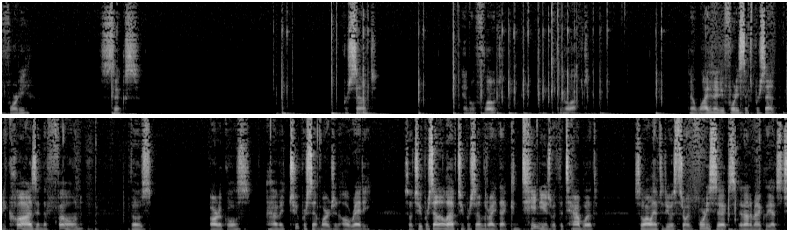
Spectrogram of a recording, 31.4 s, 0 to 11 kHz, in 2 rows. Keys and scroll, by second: 0.0-0.4 typing, 2.2 6, 5.6 shift+4, 6.5 BackSpace, 7.1 %, 8.8-13.6 typing, 30.2 super+s.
